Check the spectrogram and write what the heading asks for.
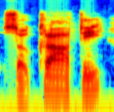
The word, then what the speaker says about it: Socrates: oh don't be naughty it is true that the names were pronounced socrati aspi that is according to accent and not according to quantity but I suppose it is scarcely now to be doubted that they were so sounded in ancient times to me it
